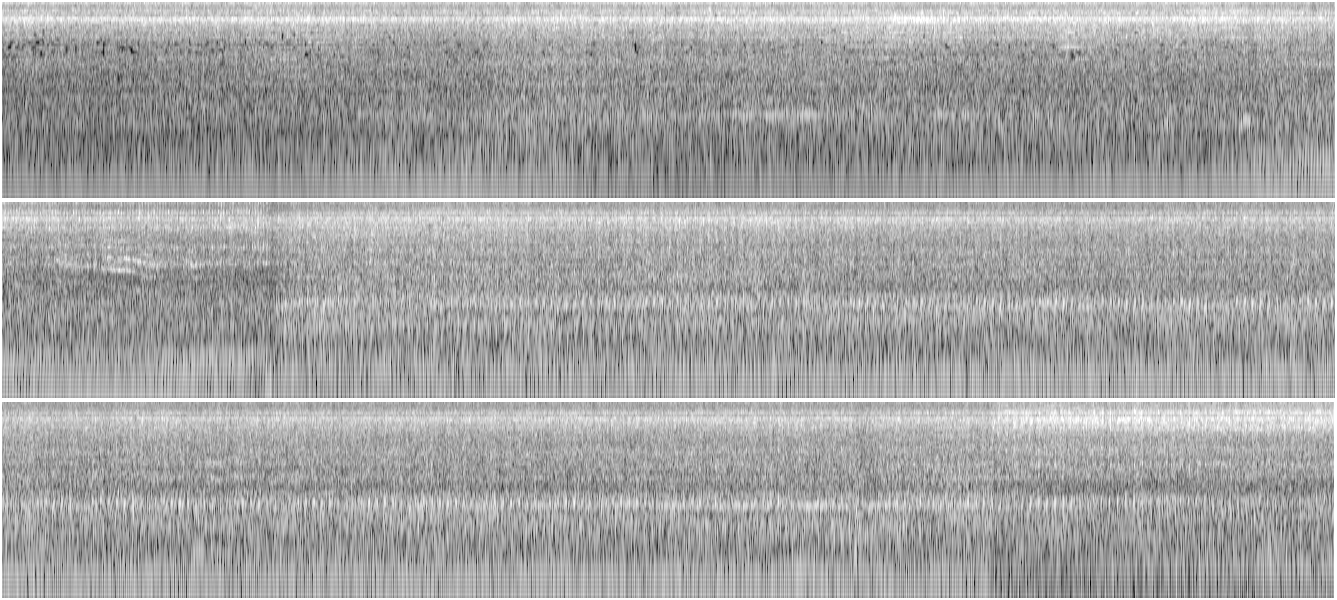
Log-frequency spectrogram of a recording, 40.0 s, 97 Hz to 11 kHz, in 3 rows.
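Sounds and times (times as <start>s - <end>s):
sawmill machinery humming: 0.0s - 39.9s.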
